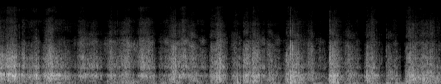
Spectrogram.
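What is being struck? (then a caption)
Cork-covered hardcover notebook. Long painted nails scratch and tap the textured brown cork or kraft cover of a solid hardcover notebook with a yellow ribbon bookmark, held upright in both hands. Rapid, irregular dry scrapes and soft taps come in about ten short bursts, with a papery midrange body around 400 Hz and little low end.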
